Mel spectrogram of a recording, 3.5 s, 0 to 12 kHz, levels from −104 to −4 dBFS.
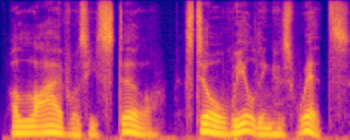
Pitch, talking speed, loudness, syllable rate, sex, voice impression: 110 Hz, 135 wpm, -17 LUFS, 3.6 syllables/s, male, very masculine, slightly adult-like, thick, relaxed, weak, dark, very soft, muffled, slightly fluent, cool, very intellectual, slightly refreshing, very sincere, very calm, slightly mature, very friendly, very reassuring, unique, elegant, slightly wild, sweet, slightly lively, kind, modest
